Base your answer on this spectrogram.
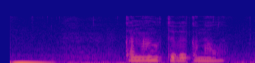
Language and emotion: Russian, neutral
